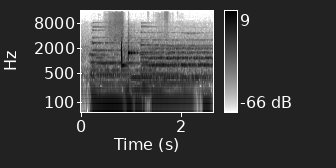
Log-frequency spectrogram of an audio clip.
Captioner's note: notification lol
